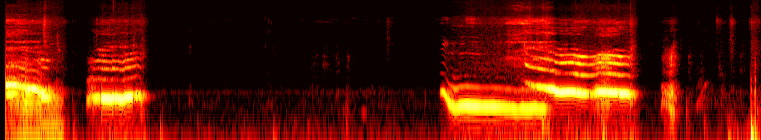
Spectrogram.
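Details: An Alaskan Malamute, called an American wolfdog, howls together with a husky friend in long, wavering tones, with a brief pause between drawn-out notes.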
